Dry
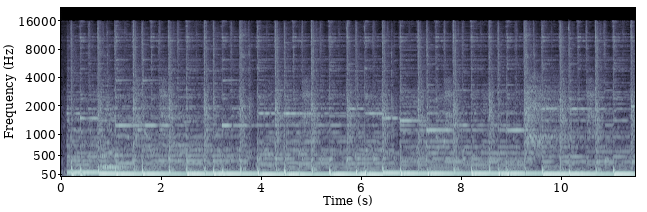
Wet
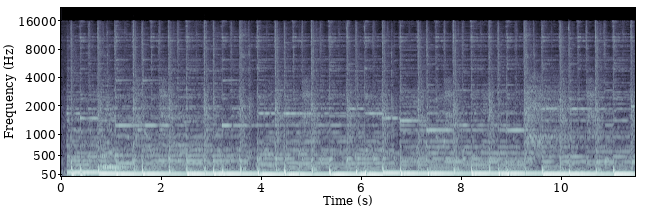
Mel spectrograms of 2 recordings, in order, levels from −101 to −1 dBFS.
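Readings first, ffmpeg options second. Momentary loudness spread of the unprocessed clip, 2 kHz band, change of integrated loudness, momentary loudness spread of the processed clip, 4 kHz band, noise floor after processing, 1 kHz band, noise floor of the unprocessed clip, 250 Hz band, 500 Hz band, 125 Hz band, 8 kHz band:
3 LU, +1.0 dB, +5.5 dB, 4 LU, +1.0 dB, -21 dBFS, +1.5 dB, -27 dBFS, +5.5 dB, +4.0 dB, +6.0 dB, +1.0 dB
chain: -filter_complex "[0:a]acrossover=split=490[s0][s1];[s1]acompressor=threshold=0.00631:ratio=1.5[s2];[s0][s2]amix=inputs=2:normalize=0,volume=2"

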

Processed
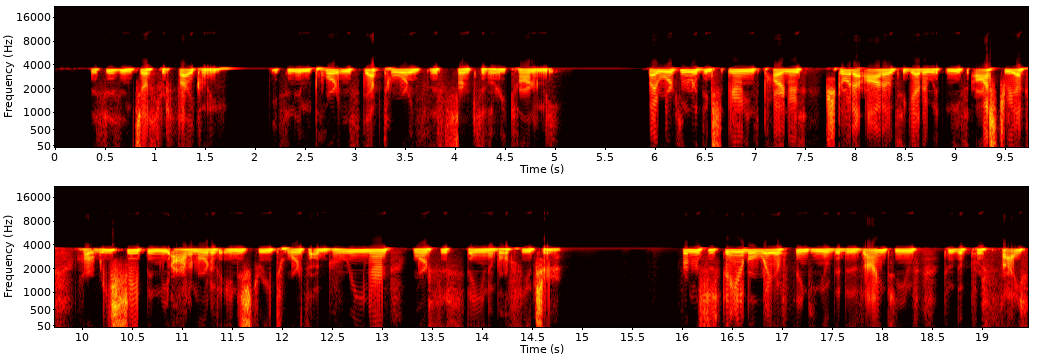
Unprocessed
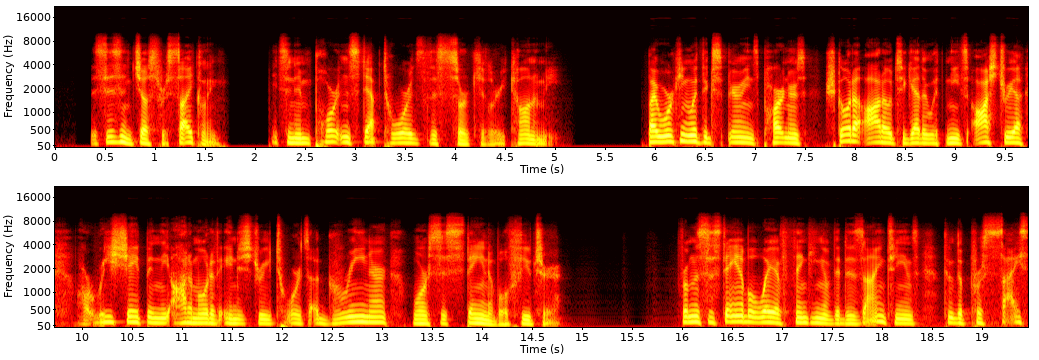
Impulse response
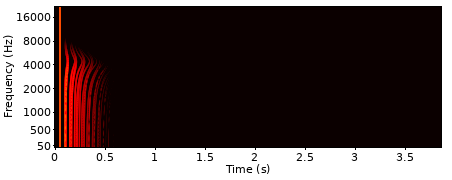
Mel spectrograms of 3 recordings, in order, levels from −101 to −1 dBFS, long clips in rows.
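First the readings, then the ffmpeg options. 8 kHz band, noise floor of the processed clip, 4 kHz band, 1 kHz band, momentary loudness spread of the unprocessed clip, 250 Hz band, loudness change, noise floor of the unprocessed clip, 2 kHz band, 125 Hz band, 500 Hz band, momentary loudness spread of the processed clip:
no reading, -82 dBFS, +12.0 dB, -17.0 dB, 9 LU, under -35 dB, -3.0 dB, -72 dBFS, -4.5 dB, under -35 dB, -26.0 dB, 4 LU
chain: -af "aeval=exprs='0.708*sin(PI/2*1.41*val(0)/0.708)':c=same,afwtdn=0.0562,lowpass=f=3100:t=q:w=0.5098,lowpass=f=3100:t=q:w=0.6013,lowpass=f=3100:t=q:w=0.9,lowpass=f=3100:t=q:w=2.563,afreqshift=-3600,areverse,acompressor=threshold=0.0631:ratio=12,areverse"

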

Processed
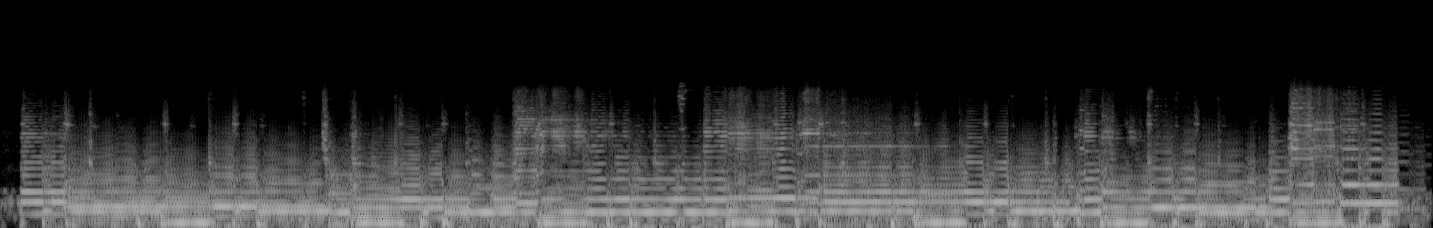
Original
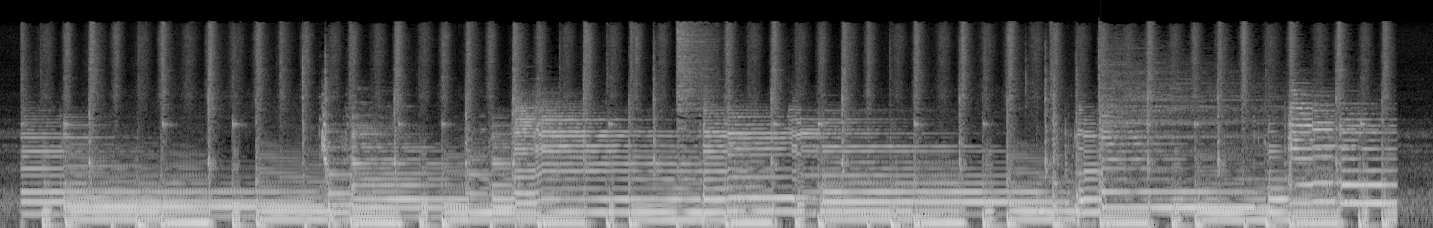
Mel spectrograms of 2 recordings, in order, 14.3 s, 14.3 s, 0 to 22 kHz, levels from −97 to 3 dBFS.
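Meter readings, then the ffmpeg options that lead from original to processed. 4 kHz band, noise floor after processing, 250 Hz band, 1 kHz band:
-22.0 dB, -36 dBFS, -13.0 dB, -13.5 dB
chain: -filter_complex "[0:a]alimiter=limit=0.106:level=0:latency=1:release=48,asplit=2[s0][s1];[s1]adelay=15,volume=0.794[s2];[s0][s2]amix=inputs=2:normalize=0,afftdn=nr=26:nf=-31,aresample=16000,asoftclip=type=tanh:threshold=0.0531,aresample=44100,highshelf=f=3900:g=-10,aresample=11025,aresample=44100,acrossover=split=400[s3][s4];[s3]aeval=exprs='val(0)*(1-0.5/2+0.5/2*cos(2*PI*4.9*n/s))':c=same[s5];[s4]aeval=exprs='val(0)*(1-0.5/2-0.5/2*cos(2*PI*4.9*n/s))':c=same[s6];[s5][s6]amix=inputs=2:normalize=0,asplit=2[s7][s8];[s8]asplit=3[s9][s10][s11];[s9]adelay=272,afreqshift=-91,volume=0.133[s12];[s10]adelay=544,afreqshift=-182,volume=0.0412[s13];[s11]adelay=816,afreqshift=-273,volume=0.0129[s14];[s12][s13][s14]amix=inputs=3:normalize=0[s15];[s7][s15]amix=inputs=2:normalize=0,volume=0.75"

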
